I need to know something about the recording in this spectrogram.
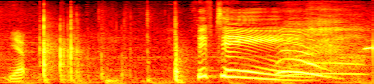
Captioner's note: rolls dice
